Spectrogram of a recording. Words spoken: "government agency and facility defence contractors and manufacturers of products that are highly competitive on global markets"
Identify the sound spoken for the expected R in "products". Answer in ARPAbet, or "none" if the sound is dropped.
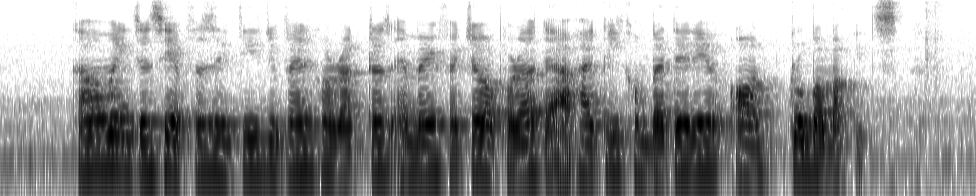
none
